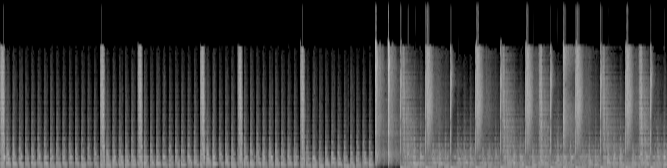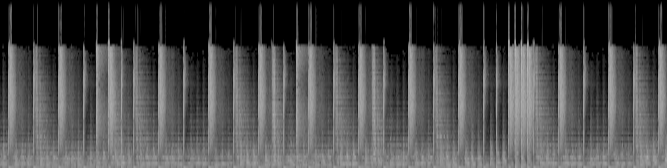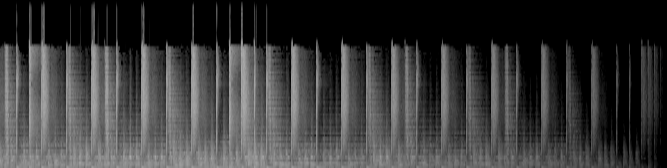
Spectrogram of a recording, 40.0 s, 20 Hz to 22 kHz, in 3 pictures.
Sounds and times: Synthwave 0:00.0 - 0:38.8

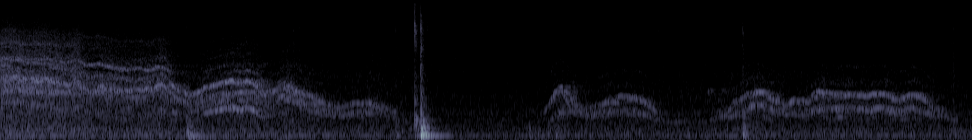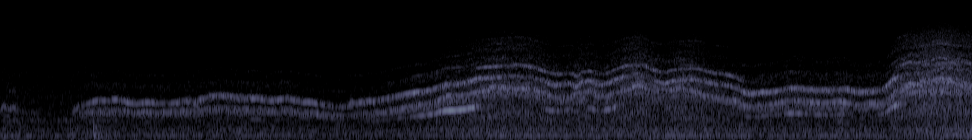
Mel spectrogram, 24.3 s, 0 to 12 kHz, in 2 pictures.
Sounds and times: Wind howling through cracks in a window 0:00.0 - 0:24.3

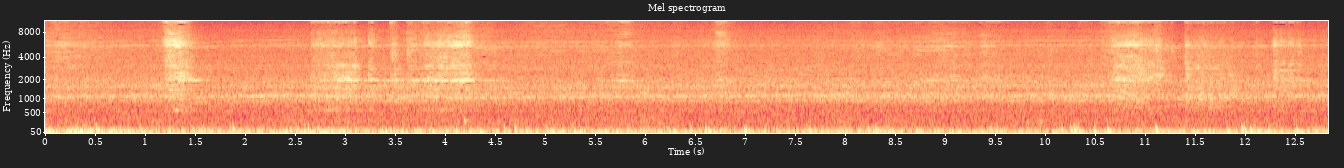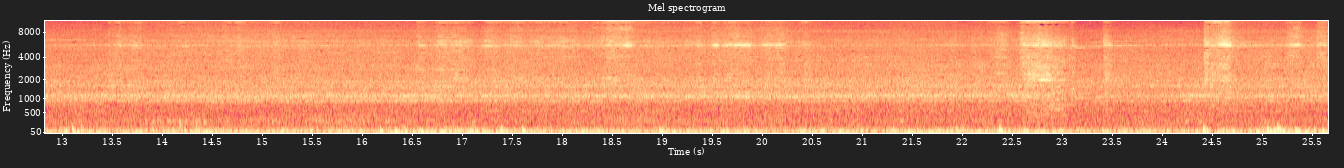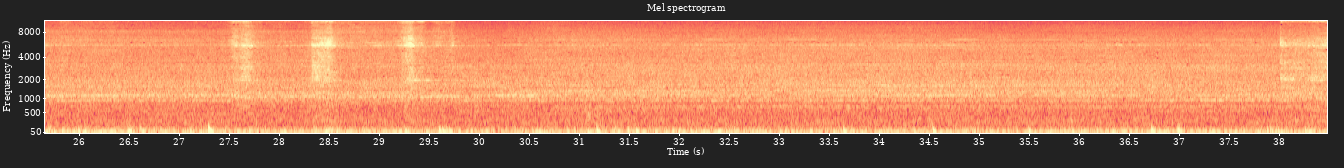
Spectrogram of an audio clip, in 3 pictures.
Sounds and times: Distant Angle Grinder 0:00.0 - 0:01.7
Distant Angle Grinder 0:02.6 - 0:06.0
Distant Angle Grinder 0:10.6 - 0:12.8
Distant Angle Grinder 0:22.0 - 0:26.0
Distant Angle Grinder 0:27.5 - 0:29.9
Distant Angle Grinder 0:38.0 - 0:38.4

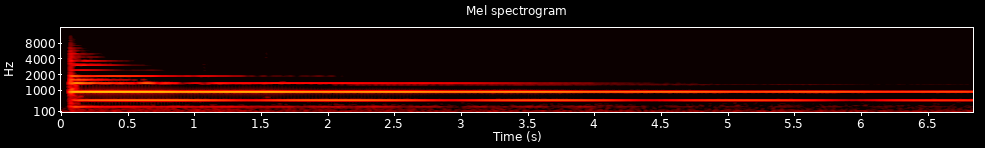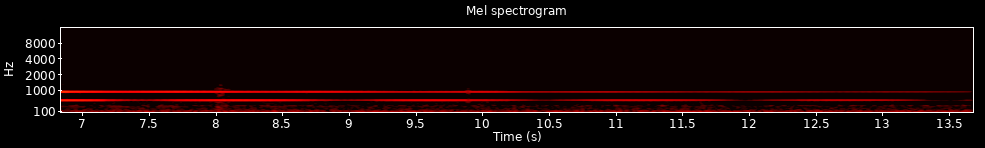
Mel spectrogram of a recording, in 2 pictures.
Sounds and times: Orchestral Chimes/Tubular Bells 0:00.1 - 0:09.9

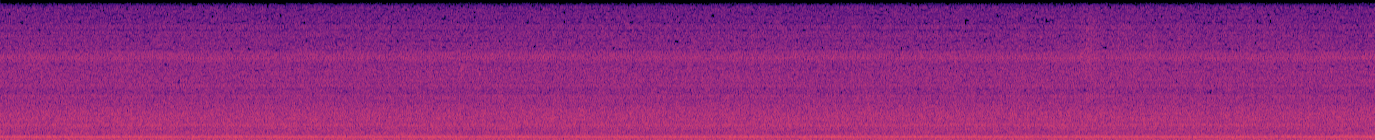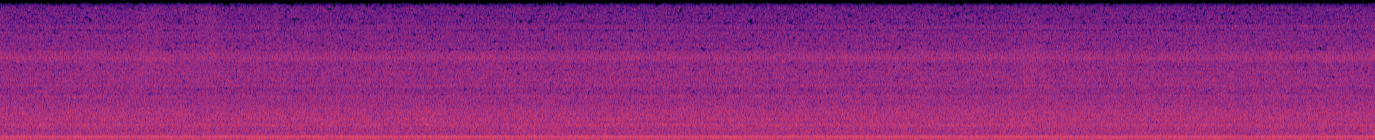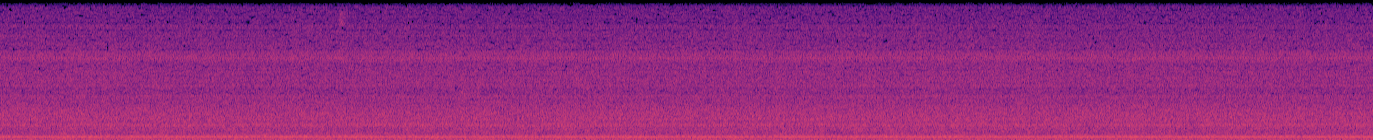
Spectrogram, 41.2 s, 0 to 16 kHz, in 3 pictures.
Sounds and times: room tone kitchen fridge 0:00.0 - 0:41.2

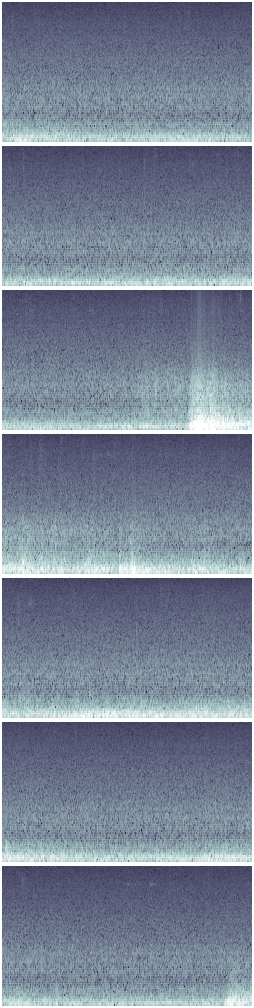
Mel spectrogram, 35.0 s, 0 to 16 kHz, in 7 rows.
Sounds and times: Distant Thunder 0:12.5 - 0:26.8
Distant Thunder 0:34.4 - 0:35.0

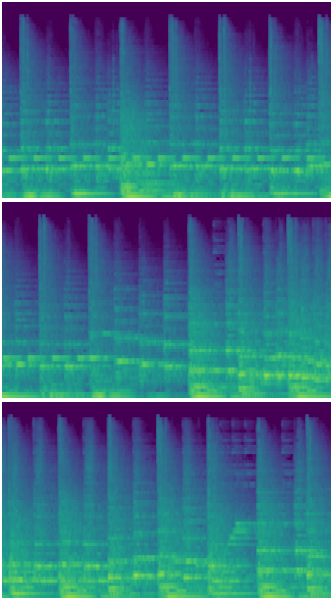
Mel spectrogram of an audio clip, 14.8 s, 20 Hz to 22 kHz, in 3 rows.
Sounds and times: woodwind 0:12.3 - 0:14.8
triangle 0:13.0 - 0:14.8

